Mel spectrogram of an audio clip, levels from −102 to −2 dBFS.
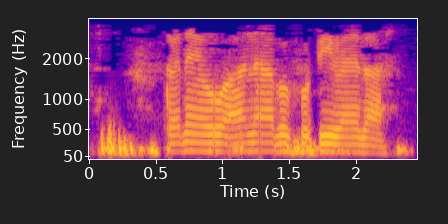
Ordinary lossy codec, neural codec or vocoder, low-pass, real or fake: MP3, 16 kbps; none; 3.6 kHz; real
